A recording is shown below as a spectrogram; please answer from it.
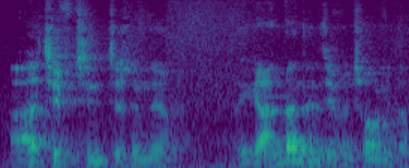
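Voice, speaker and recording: Man, vlog host, quick talker, playful teasing, casual home-tour chat. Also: on the low side, fairly even intonation, dark tone, a little hiss or hum.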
